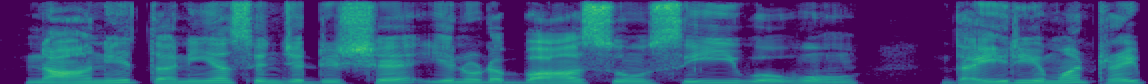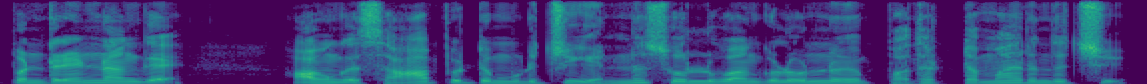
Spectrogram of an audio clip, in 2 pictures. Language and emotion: Tamil, fearful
